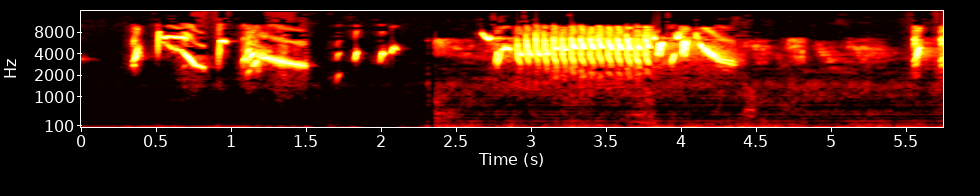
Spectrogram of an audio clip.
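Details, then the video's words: Goldfinch song in the Algerian Tizi Ouzou style, kept for breeders to play to young birds: a few sharp twitters, a pause, then a rapid buzzy rattling trill over a faint background hiss. "تغريد حسون تيزي وزو (كامل المقامات)"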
